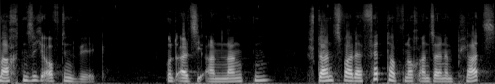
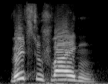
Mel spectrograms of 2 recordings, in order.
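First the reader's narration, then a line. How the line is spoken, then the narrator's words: Calling out. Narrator (German): rief die Katze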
